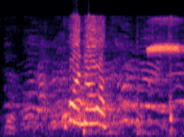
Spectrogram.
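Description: Shouting voices echoing in a gymnasium, with one loud yell about a second in. Near the end a referee's whistle blows a single high steady note.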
